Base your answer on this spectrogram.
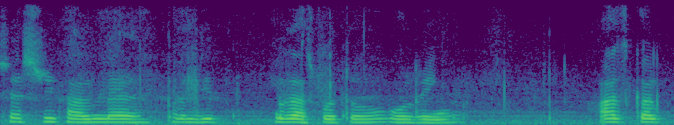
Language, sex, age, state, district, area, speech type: Punjabi, female, 30-45, Punjab, Gurdaspur, urban, spontaneous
